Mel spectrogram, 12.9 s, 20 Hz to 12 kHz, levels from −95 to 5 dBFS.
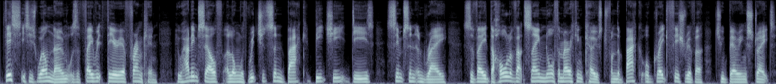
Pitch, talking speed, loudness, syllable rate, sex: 125 Hz, 195 wpm, -20 LUFS, 5.2 syllables/s, male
